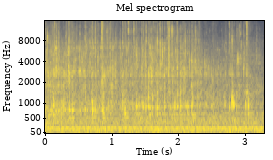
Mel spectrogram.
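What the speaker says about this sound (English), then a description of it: "So what you do is, like I just did, pour your kombucha on in." Homemade kombucha trickles through a funnel into pre-sterilized bottles, a soft, continuous pour with small drips and gurgles, fairly quiet and close.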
